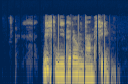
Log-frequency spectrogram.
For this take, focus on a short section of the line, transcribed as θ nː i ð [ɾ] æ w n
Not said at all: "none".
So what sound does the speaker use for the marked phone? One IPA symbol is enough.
ɾ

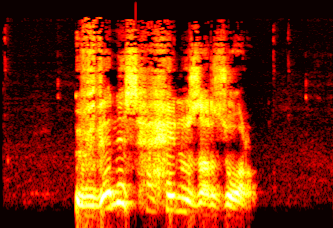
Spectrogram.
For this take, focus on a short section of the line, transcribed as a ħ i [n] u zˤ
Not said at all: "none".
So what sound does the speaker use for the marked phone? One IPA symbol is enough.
n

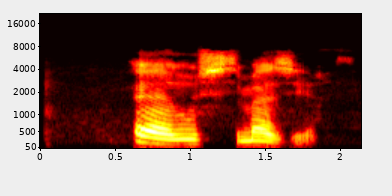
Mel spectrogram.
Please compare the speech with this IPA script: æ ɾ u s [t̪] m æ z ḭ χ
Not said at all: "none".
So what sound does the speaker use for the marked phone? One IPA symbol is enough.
t̪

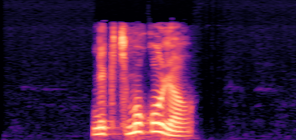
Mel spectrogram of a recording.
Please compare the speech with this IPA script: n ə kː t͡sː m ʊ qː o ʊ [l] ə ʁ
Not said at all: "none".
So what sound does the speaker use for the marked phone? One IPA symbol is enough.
l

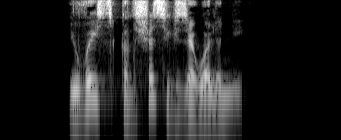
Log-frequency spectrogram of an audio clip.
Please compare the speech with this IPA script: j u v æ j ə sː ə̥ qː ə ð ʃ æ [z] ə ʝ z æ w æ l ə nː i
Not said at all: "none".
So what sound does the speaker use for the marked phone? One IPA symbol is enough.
s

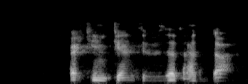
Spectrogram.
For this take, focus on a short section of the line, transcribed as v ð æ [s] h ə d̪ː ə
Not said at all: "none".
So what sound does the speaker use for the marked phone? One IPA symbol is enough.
θ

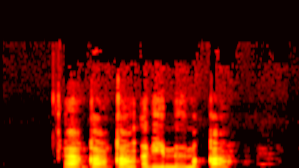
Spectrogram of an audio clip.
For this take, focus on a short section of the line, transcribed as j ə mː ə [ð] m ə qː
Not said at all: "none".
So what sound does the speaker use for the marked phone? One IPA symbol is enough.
ð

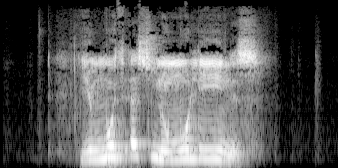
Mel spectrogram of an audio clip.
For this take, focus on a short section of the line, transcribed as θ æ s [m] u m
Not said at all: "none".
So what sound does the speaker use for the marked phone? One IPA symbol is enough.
n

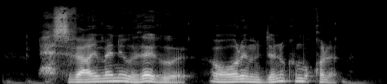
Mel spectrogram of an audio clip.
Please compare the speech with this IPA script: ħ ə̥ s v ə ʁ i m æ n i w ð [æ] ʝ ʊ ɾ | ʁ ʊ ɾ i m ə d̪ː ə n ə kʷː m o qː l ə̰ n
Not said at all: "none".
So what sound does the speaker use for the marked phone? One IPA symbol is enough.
æ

